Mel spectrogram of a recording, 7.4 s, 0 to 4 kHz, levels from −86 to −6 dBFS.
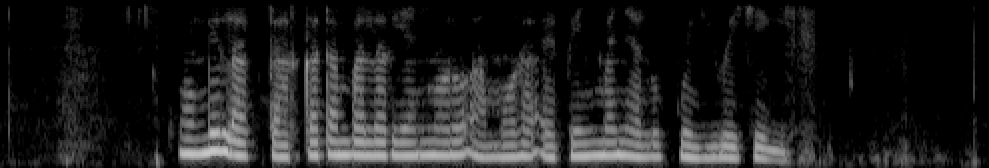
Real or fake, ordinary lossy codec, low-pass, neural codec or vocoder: fake; none; 3.6 kHz; vocoder, 24 kHz, 100 mel bands, Vocos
